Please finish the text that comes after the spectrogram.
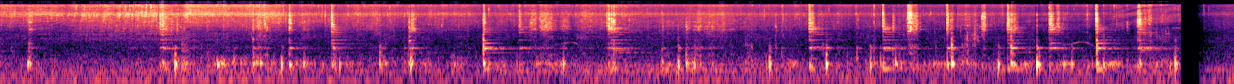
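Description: Chopped potatoes go into a pan of ginger garlic paste for a mushroom biryani, with a steady sizzle under repeated sharp scrapes and clinks as the mixture is stirred.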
